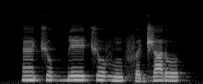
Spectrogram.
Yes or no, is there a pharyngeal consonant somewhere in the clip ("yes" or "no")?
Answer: no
